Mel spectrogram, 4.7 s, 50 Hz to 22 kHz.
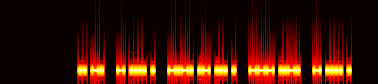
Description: Morse code, heard as a keyed tone, about 48 wpm, 700 Hz. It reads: IN THE CASE OF THE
